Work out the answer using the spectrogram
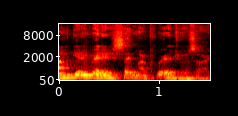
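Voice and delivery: soft, calm, brought-down, chill tone. Retelling answering a drill sergeant, speaking in a real soft, chill voice. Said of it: "So I spoke in real soft voice, real chill".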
